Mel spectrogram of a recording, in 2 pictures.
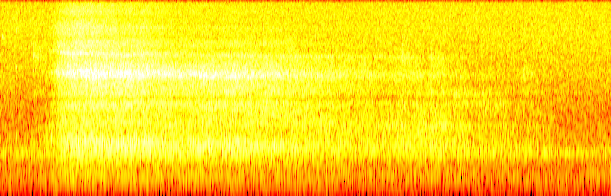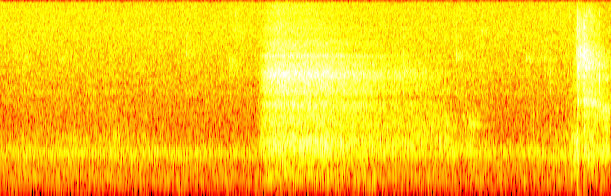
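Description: Two slow, quiet breaths, each a soft airy rush that swells and fades, with near silence in between, during a calm yoga session.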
